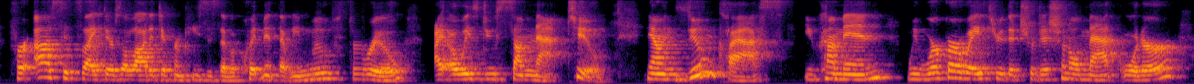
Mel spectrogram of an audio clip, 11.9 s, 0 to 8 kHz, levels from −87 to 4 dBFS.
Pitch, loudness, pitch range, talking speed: 190 Hz, -20 LUFS, 170-205 Hz, 190 wpm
